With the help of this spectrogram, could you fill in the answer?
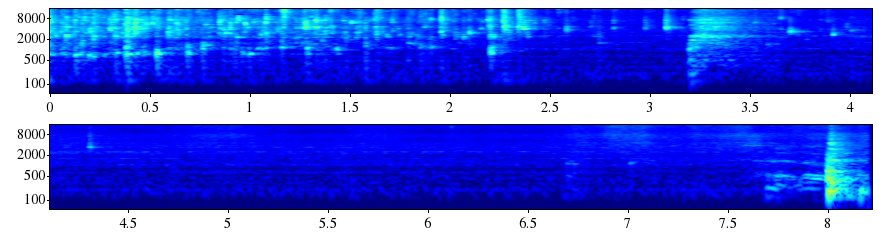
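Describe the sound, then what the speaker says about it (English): Bone broth is tipped through a sieve into a bowl, giving faint, intermittent dripping and trickling liquid with a brief splash near the end, quiet overall. "Tip it into the sieve, so obviously any extra little bits are taken out."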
